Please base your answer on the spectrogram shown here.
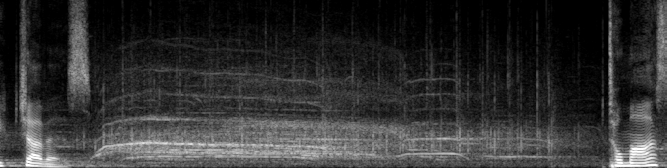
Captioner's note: attendees cheer; attendees applaud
